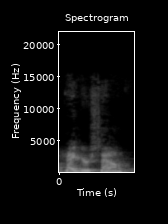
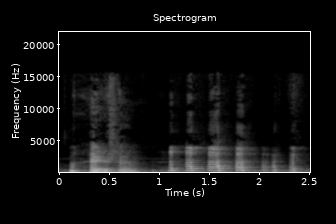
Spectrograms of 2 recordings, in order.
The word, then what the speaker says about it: Hagerstown: Hagerstown. Hagerstown.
